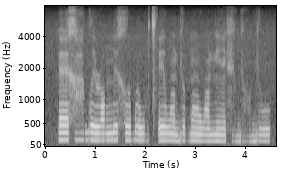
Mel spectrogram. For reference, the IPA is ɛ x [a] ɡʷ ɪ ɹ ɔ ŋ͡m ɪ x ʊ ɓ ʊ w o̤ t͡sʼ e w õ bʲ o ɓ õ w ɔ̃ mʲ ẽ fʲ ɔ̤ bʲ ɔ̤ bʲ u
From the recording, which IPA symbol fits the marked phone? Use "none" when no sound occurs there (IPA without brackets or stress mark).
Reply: a̤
